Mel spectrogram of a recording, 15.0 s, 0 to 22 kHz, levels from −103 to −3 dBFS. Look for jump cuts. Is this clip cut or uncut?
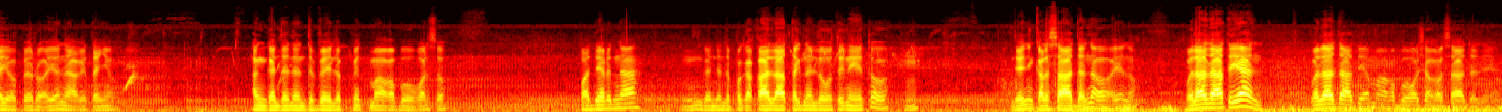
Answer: uncut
